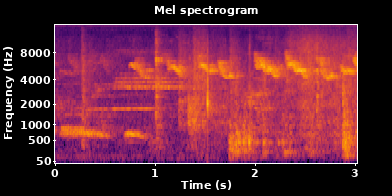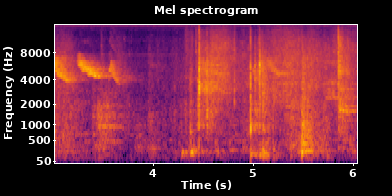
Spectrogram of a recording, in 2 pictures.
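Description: A small bird chirping over and over in quick, high, falling notes, about three a second, that stop about halfway through. A few sharp knocks sound throughout.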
